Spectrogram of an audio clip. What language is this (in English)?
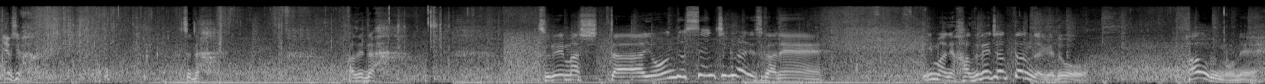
Japanese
